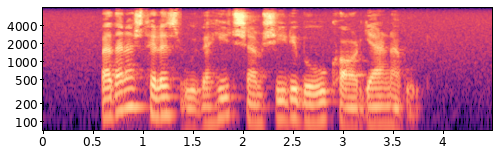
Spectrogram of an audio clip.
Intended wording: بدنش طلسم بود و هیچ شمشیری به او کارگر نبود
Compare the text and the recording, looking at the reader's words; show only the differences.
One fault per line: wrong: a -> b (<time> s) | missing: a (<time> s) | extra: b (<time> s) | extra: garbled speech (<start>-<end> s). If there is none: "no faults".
no faults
